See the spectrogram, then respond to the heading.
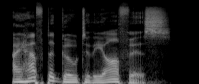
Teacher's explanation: Notice how the becomes very small. In fast English, it almost disappears.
